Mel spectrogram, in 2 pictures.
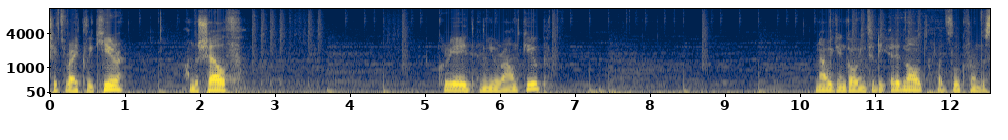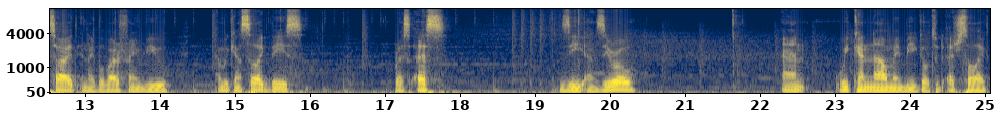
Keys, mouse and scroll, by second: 0.0-0.8 shift+right drag, 0.8-1.2 scroll up 4, 1.2-1.8 middle drag, 1.8-6.7 scroll up 6, 10.3 Tab, 11.3 KP_1, 12.3 z, 12.6-13.0 scroll up 5, 13.0-14.3 shift+middle drag, 14.3 click, 14.3 click, 15.5 click, 16.1 s, 21.7 KP_1, 24.1 2, 24.3 middle click.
